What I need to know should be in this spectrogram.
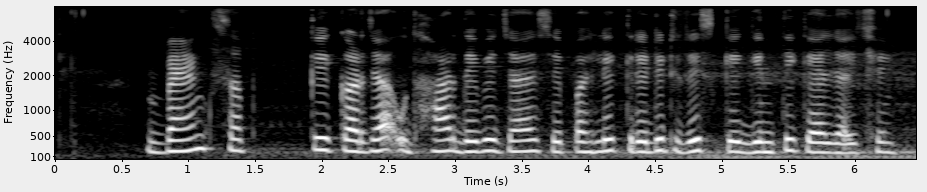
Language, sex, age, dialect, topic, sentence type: Magahi, female, 60-100, Western, banking, statement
